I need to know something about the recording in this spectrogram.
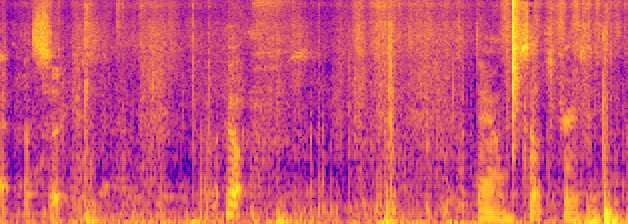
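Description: A box rustles and scrapes as it is handled.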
